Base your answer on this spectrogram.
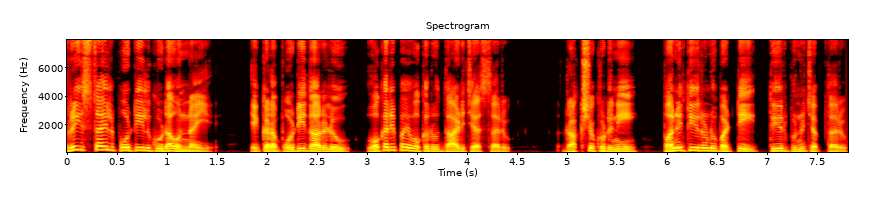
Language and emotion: Telugu, neutral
